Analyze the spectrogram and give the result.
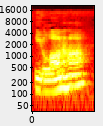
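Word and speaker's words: Ehlonna: Her name is Elonha. How do you spell it?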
